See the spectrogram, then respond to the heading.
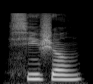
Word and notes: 牺牲: xī shēng

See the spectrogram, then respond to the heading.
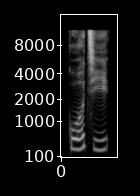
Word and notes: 国籍: guó jí

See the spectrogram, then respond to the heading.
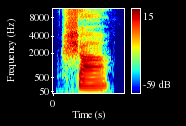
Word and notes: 杀: shā

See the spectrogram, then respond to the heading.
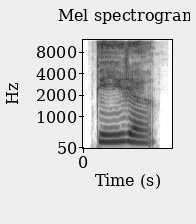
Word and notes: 敌人: dí rén

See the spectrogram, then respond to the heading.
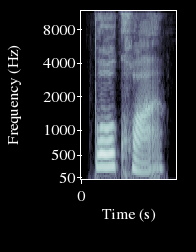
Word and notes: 拨款: bō kuǎn

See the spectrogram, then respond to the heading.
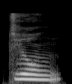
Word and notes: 中: zhòng

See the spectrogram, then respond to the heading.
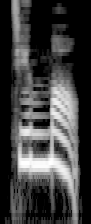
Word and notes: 经贸: jīng mào

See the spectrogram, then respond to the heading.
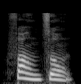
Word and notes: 放纵: fàng zòng

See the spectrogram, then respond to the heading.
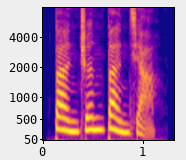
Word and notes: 半真半假: bàn zhēn bàn jiǎ

